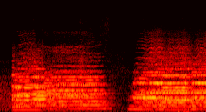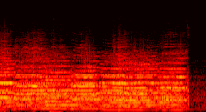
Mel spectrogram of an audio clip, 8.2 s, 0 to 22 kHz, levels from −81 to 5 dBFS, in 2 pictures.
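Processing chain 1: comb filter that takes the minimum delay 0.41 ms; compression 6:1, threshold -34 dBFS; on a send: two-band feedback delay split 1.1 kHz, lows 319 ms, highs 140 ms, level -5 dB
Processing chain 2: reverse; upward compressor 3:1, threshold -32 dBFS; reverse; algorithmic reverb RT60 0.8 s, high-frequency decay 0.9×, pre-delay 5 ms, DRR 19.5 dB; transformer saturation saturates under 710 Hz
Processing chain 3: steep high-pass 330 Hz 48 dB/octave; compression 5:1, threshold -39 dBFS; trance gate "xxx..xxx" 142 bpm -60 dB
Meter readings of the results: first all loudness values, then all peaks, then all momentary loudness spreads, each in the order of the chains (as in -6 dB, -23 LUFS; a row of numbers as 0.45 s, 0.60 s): -36.5 LUFS, -32.0 LUFS, -42.5 LUFS; -24.0 dBFS, -20.0 dBFS, -29.0 dBFS; 5 LU, 7 LU, 5 LU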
